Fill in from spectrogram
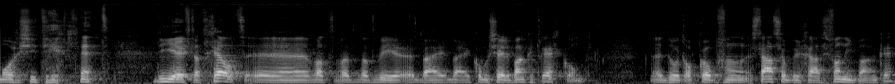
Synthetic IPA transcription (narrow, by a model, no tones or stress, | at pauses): morχəsitɪːɹtmɛt | diɦejftdɑtχɛlˠt | ʋɑttʋɑtʋɪrbɛjbɛjkɔmɛɹʃejləbɑŋkətərɛχt̚kʰɔ̰mt | dʊːrətɔ̰p̚kowpəfɑnstaːtsoblχaːtsifɑndibɑŋkə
